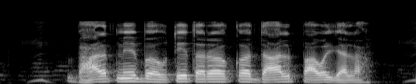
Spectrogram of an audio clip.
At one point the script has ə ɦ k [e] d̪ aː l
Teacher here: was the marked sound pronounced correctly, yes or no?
no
